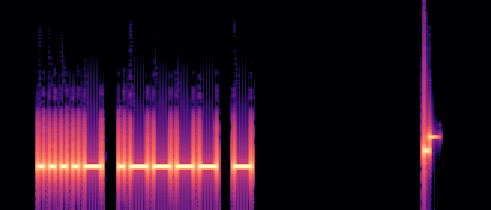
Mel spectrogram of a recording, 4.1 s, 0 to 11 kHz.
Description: Morse code, heard as a keyed tone, about 25 wpm, 700 Hz. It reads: 41T
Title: Three Challenging Letter-Number Combinations 25wpm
